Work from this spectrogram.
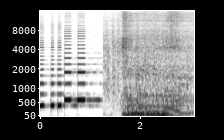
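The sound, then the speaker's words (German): A Porsche sports car with a combustion engine revs, a loud engine roar climbing in pitch, after a few short tonal notes at the start. “So klingt ein Porsche. Also ein Porsche mit Verbrennermotor.”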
